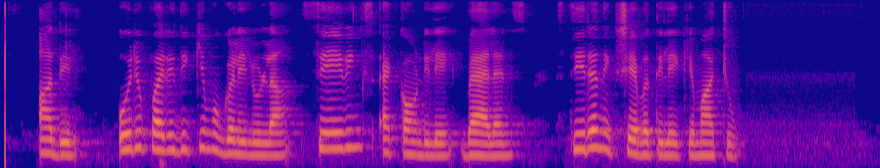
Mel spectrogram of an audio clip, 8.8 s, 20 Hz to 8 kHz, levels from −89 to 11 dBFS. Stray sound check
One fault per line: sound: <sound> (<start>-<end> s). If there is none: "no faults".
no faults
